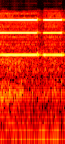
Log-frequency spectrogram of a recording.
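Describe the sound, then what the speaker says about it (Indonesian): A multimeter set to buzzer mode gives a steady, continuous beep while a technician tests a Polytron slim TV that will not power on, the tone faint and sustained over low background hiss. "apometernya di mode buzzer ya."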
